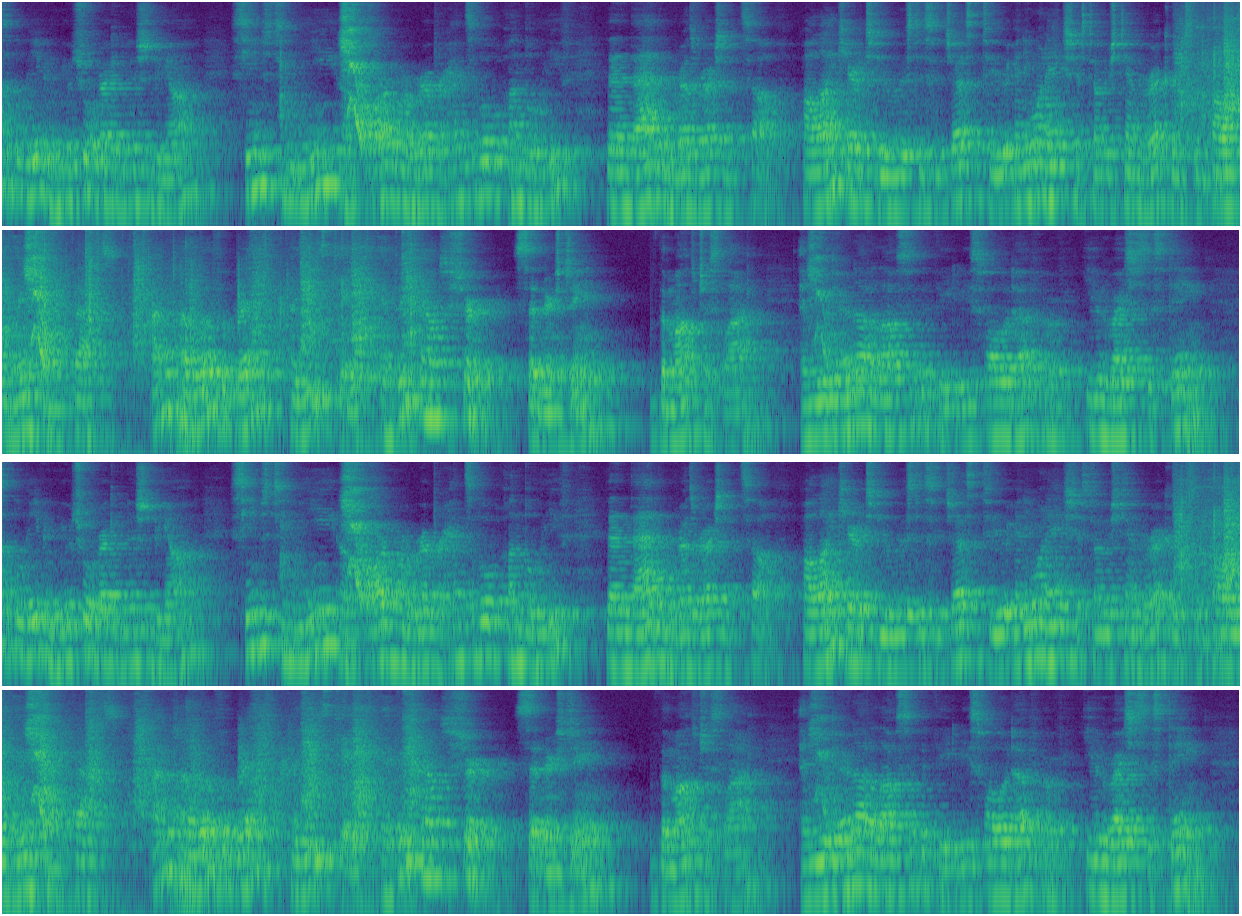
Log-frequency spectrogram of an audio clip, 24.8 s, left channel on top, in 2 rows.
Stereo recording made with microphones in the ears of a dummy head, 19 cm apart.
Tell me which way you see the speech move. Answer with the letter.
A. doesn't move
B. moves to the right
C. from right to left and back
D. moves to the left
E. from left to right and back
C.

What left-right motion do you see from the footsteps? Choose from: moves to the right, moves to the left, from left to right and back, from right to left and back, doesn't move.
moves to the left.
